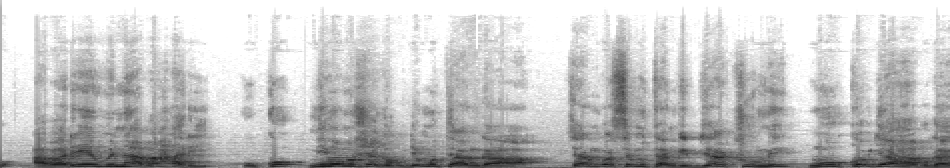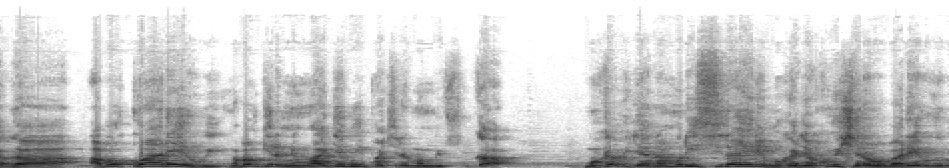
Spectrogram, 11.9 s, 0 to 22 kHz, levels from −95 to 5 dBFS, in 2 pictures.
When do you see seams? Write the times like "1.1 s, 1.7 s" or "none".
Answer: 1.9 s, 5.0 s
